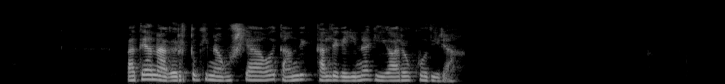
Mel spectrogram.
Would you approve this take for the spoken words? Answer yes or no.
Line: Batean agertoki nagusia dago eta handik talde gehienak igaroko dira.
yes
